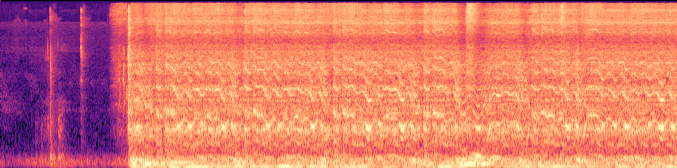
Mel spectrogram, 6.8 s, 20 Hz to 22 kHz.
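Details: Abandoned Plymouth Satellite wagon, untouched since the 1990s, with new spark plugs and the points ignition sparking, extra fuel added: starter spins the engine in a steady uneven chug that never fires. The engine later seized.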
